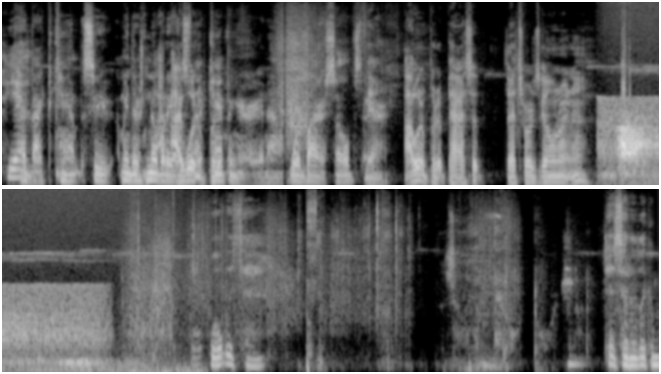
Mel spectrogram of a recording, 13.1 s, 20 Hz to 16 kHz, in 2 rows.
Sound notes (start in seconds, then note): 6.4 object bangs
